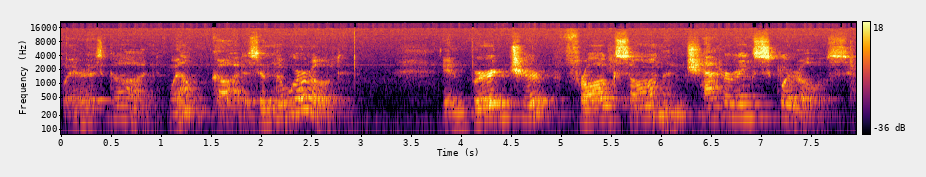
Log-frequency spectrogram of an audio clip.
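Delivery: gentle storybook read-aloud; unhurried picture-book narration; reading to a child. A narrator's reading.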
